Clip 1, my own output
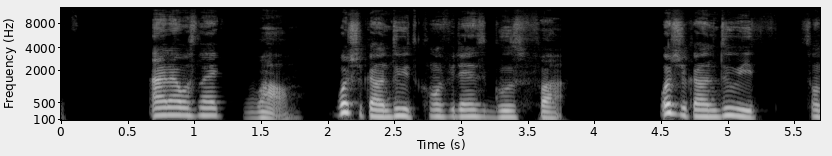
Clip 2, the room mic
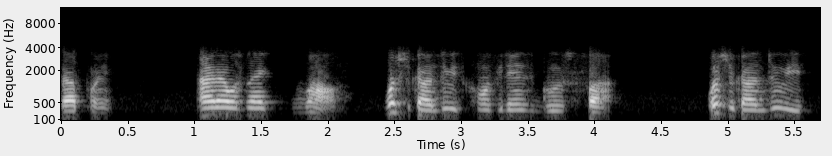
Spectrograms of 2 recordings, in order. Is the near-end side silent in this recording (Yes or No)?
Yes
